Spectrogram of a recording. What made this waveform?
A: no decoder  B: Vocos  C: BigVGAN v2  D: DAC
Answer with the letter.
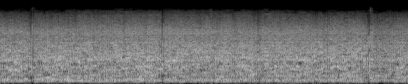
C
